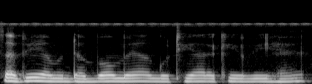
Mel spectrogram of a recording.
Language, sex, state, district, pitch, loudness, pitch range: Hindi, male, Jharkhand, Deoghar, 140 Hz, -17 LUFS, 135-145 Hz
